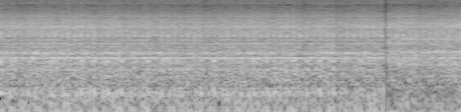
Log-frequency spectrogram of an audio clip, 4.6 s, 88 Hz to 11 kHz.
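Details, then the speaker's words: 46-year-old Plymouth Volare 318 with lean burn spark control, revived after 20 years sitting in the desert, idling at first run: fast light ticking over steady idle, motor "a little chattery, not too bad"; cause unconfirmed. "Yeah, motor's a little chattery. It's not too bad though. It's alright."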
